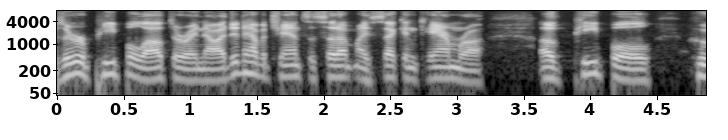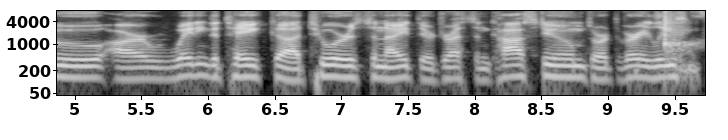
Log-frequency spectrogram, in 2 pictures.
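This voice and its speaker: A man hosting a live radio show in casual chat, speaking haltingly and repeating words as he goes. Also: mid-range voice, fairly bright tone, no room sound.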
